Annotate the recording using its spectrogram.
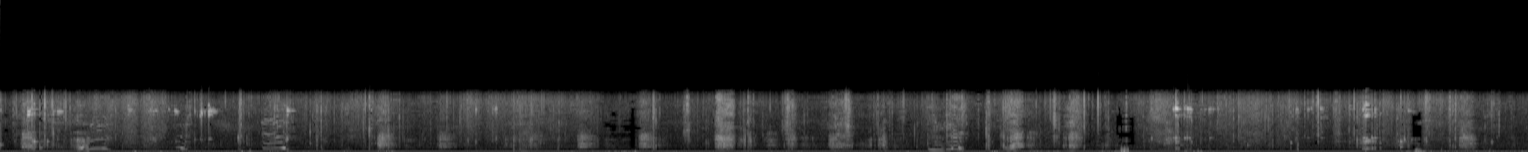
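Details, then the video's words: Sam, an American Staffordshire Terrier, lets out short high whimpers that bend up and down in pitch, scattered between clicks and rustling, with a low hum and faint voices in the background. "American staffordshire terrier - SAM"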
